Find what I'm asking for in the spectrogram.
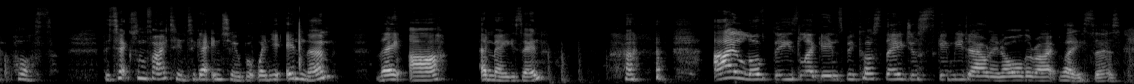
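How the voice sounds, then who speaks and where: A woman hosting a boutique live stream, chatting casually to viewers and at times out of breath while changing clothes. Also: on the high side. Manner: chatty, warm sales patter addressing viewers as girls. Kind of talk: casual live-selling chat.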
